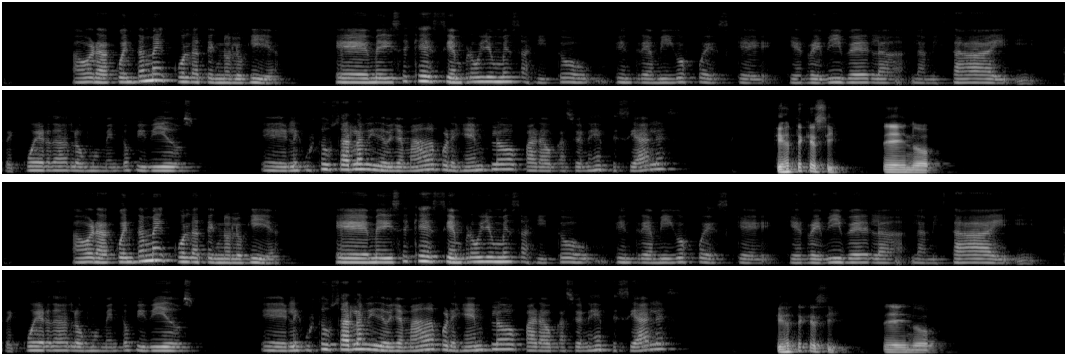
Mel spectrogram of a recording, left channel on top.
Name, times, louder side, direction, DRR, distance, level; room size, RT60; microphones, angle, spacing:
voice 1, 0.7-2.8 3.3-10.3 10.7-12.5 13.2-16.6 16.9-17.3, right 1 dB, 10° right, 0.4 m, -29 dB
voice 2, 18.4-19.0 19.4-19.9, left 5 dB, 75° left, 0.4 m, -23 dB
7.3 x 5.7 x 2.7 m
head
